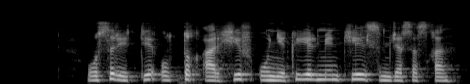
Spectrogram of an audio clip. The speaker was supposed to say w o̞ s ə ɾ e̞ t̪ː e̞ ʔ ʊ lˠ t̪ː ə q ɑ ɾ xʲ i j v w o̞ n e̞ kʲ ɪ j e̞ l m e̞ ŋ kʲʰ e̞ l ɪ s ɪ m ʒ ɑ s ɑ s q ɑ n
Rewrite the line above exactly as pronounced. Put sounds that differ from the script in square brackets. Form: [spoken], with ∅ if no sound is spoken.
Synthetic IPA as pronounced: w o̞ s ə ɾ e̞ t̪ː e̞ ʔ ʊ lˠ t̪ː ə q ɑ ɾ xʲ i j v w o̞ n e̞ kʲ ɪ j e̞ l m e̞ ŋ kʲʰ e̞ l ɪ s ɪ m ʒ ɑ s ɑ s q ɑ n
